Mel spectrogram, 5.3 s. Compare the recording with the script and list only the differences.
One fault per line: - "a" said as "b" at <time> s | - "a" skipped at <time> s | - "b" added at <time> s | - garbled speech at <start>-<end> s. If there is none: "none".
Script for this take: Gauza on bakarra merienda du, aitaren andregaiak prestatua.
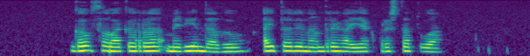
- "on" skipped at 1.1 s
